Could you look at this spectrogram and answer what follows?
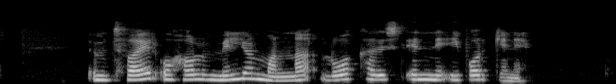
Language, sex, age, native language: Icelandic, female, 60-69, Icelandic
